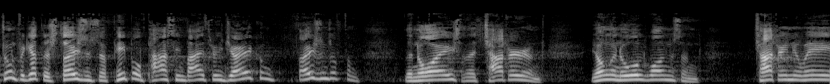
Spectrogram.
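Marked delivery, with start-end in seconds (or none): none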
